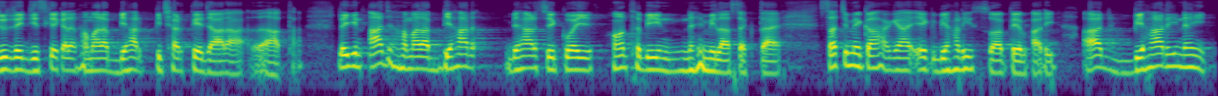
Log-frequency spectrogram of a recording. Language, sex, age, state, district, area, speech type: Hindi, male, 18-30, Bihar, Begusarai, rural, spontaneous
